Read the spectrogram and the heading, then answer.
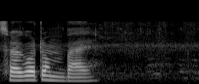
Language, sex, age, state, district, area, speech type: Assamese, female, 30-45, Assam, Sivasagar, rural, read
